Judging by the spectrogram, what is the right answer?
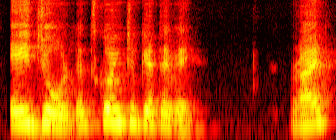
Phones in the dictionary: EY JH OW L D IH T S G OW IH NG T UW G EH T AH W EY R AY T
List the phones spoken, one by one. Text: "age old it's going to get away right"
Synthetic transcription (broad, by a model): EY JH OW L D IH T S G OW IH NG T UW G EH T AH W EY R AY T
